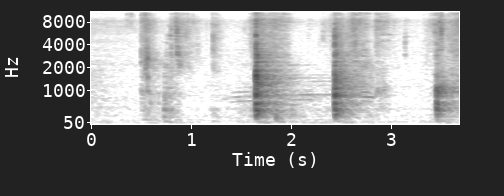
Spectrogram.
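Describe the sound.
A knife cuts fish into even 3 to 5 cm chunks for fish tacos, giving a few soft, irregular chopping strokes that thud quietly against the cutting surface.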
